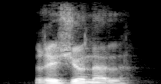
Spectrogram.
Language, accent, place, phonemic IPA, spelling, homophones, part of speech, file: French, France, Lyon, /ʁe.ʒjɔ.nal/, régionale, régional / régionales, adjective, LL-Q150 (fra)-régionale.wav
- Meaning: feminine singular of régional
